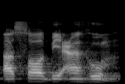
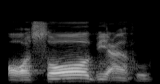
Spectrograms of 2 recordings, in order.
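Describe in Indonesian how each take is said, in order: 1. Hamzahnya tipis dan ringan. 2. Hamzahnya tebal dan berat.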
